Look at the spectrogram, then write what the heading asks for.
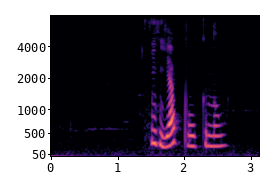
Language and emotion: Russian, positive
